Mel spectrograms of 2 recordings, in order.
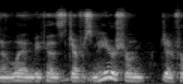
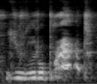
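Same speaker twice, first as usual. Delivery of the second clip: drawn-out, raised, exasperated scolding; exasperated outburst; 6 semitones higher, 3 dB louder, slower than usual. Real, not acted. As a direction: scold slowly with the pitch pushed up.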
